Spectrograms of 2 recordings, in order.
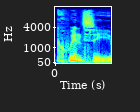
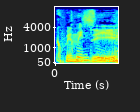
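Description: First: It is said the general, non-New England way. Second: It is said the local New England way. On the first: "if those of you who are not from New England, you'd call it Quincy" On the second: "if you're in New England, they call it Quincy"

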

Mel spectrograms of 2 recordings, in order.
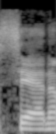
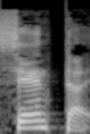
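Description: First: The T sound in the middle is dropped. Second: The T sound in the middle is pronounced. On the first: "people go Santa Monica. They don't say the T" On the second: "It's Santa, isn't it?"

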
